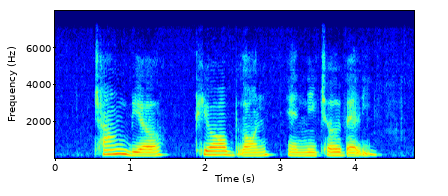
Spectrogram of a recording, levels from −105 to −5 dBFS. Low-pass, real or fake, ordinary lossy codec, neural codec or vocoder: 7.2 kHz; fake; none; codec, 16 kHz, 8 kbps, FreqCodec, smaller model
